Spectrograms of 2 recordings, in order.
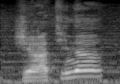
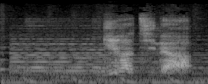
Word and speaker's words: Giratina: D'après vous, Gératina ou Giratina ? Giratina, forme originelle. Pour ma part, c'est raté. Je le prononcer à la GR. Giratina.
